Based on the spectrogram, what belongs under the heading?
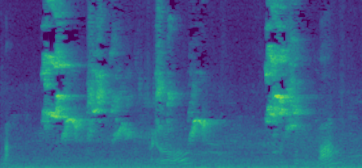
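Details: Pet African grey parrot repeating words it knows: loud breathy, hiss-like bursts in a few separate phrases, with short tonal rising and falling sweeps near the second and fourth seconds, quiet room behind.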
